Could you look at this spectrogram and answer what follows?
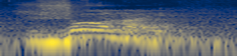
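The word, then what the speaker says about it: Zsolnai: So the sh is the difficult part.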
